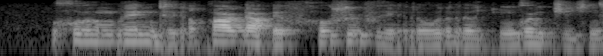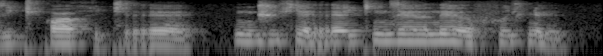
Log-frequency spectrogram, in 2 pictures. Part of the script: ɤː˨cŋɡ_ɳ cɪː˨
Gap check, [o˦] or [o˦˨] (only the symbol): o˦˨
